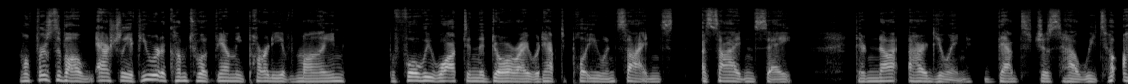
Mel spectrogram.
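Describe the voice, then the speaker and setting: A woman's very deep, low voice with an American accent, ordinary pitch variation and a moderate pace, dry and close with no echo on a very clean recording with a silent background. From New England. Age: 60s. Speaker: paranormal investigator. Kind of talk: casual chat.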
